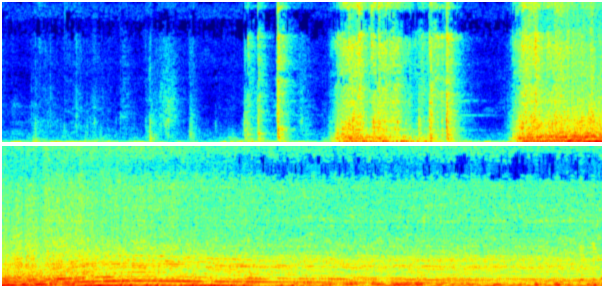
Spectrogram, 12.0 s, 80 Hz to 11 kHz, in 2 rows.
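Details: Vintage restored-then-repaired outboard, day five start test at full throttle after waiting 15–30 seconds for the carburetor to fill; a few pulls, then it catches and climbs to a steady, even buzzing run with no misses; started on the second pull; healthy.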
